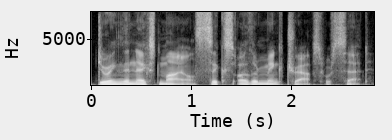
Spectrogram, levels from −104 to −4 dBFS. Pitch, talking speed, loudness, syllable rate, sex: 95 Hz, 210 wpm, -18 LUFS, 4.9 syllables/s, male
